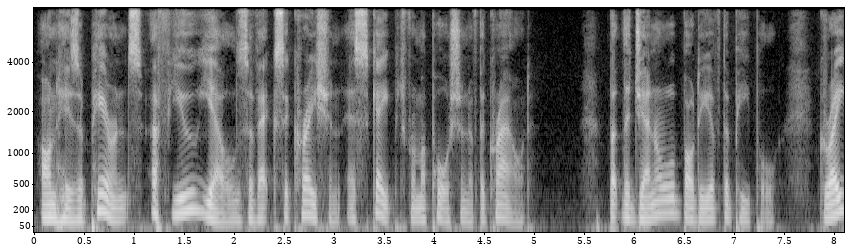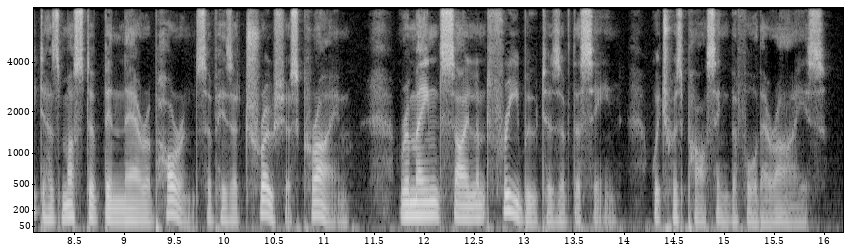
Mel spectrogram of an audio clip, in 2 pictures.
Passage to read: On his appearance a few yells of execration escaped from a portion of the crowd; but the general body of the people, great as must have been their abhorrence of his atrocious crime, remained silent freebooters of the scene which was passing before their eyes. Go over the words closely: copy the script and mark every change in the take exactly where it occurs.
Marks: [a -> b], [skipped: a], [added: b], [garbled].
On his appearance a few yells of execration escaped from a portion of the crowd; but the general body of the people, great as must have been their abhorrence of his atrocious crime, remained silent freebooters of the scene which was passing before their eyes.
